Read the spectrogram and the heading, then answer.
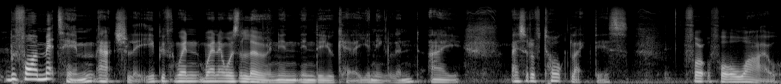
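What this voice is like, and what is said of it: Put-on slightly posh British accent. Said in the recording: “I wanted to sound British ... sound like, you know, Hermione Granger ... is that like a posh accent? ... a bit posh. It's not extremely posh like ... the royal family”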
